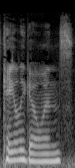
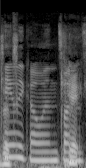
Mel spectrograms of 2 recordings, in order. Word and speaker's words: Kaylee Goins: It's just Kaylee Goins. – Kaylee Goins. – Kaylee Goins. K-A-Y-L-E-E-G-O-I-N-S. Phonetically spelled. Although Goins looks like it would be Goins, technically. – Yeah. – So that's not phonetic.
